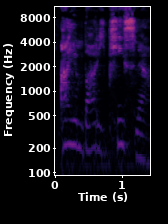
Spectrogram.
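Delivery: ordinary talk, nothing marked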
